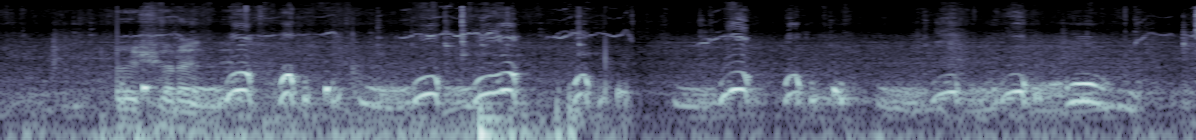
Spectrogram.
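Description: A pair of koka pigeons coo in repeated soft, rolling phrases at close range, with brief pauses between bursts and no talking.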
